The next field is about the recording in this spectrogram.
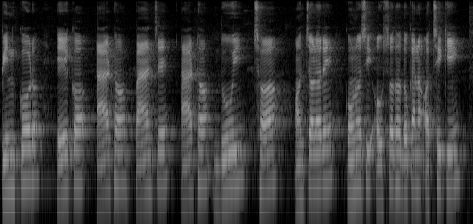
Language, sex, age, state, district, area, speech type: Odia, male, 30-45, Odisha, Dhenkanal, rural, read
